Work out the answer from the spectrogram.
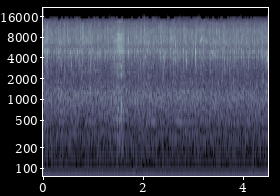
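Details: Steady broadband rush of flowing stream water fills the recording throughout, with only a faint brief tick near the middle and no animal voice heard.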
